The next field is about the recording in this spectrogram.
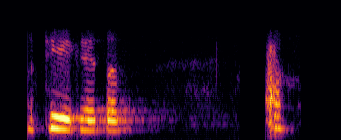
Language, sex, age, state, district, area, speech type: Hindi, female, 45-60, Uttar Pradesh, Varanasi, rural, conversation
